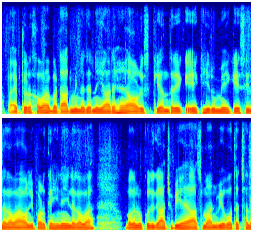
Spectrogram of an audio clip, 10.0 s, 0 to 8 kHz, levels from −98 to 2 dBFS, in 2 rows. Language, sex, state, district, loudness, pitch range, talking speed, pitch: Hindi, male, Bihar, Araria, -16 LUFS, 115-120 Hz, 230 wpm, 115 Hz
